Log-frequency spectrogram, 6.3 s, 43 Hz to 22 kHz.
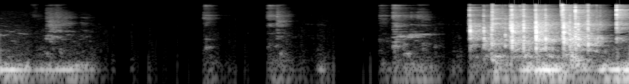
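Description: A compact 60% RGB-backlit mechanical keyboard with plastic keycaps is typed on with fingertips and long nails. After a quiet opening with a faint low murmur and a few soft, scattered ticks, a burst of fast, bright, clacky keystrokes starts near the end. The clicks are crisp and short, with little low end.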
